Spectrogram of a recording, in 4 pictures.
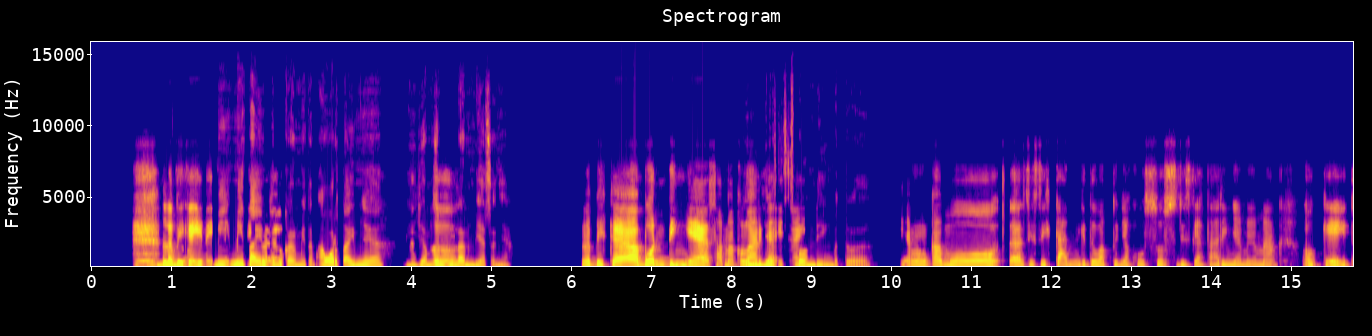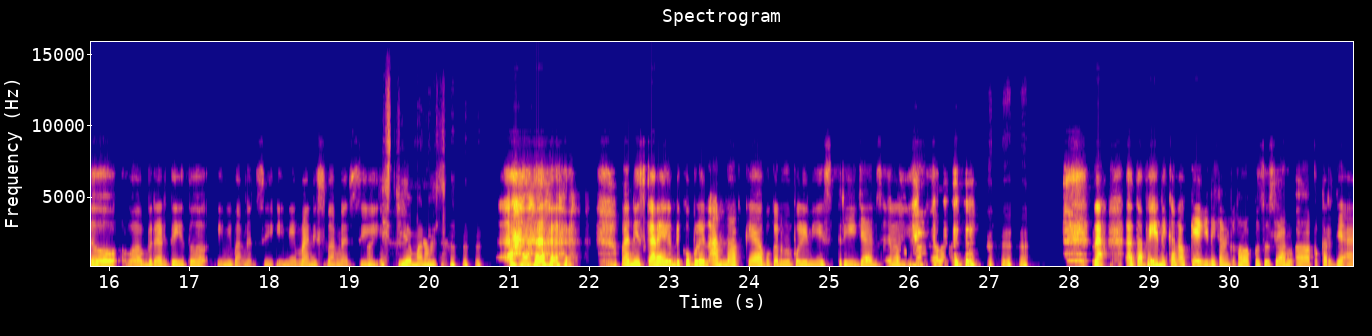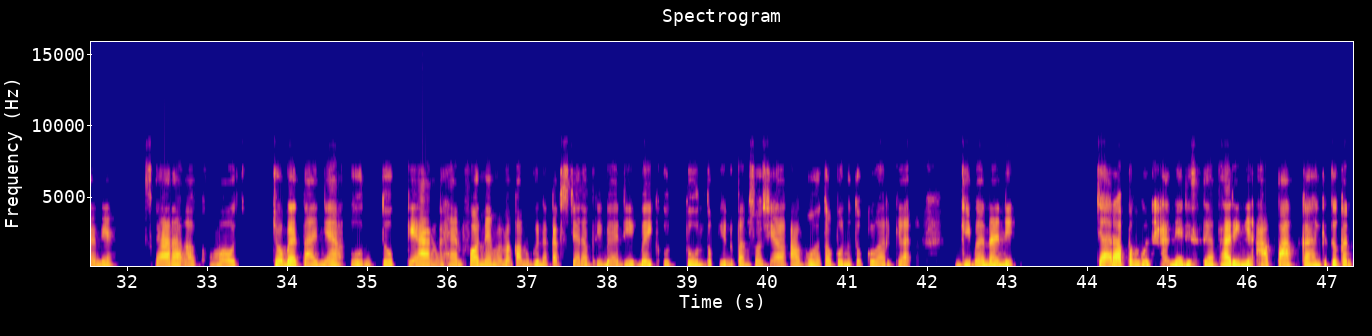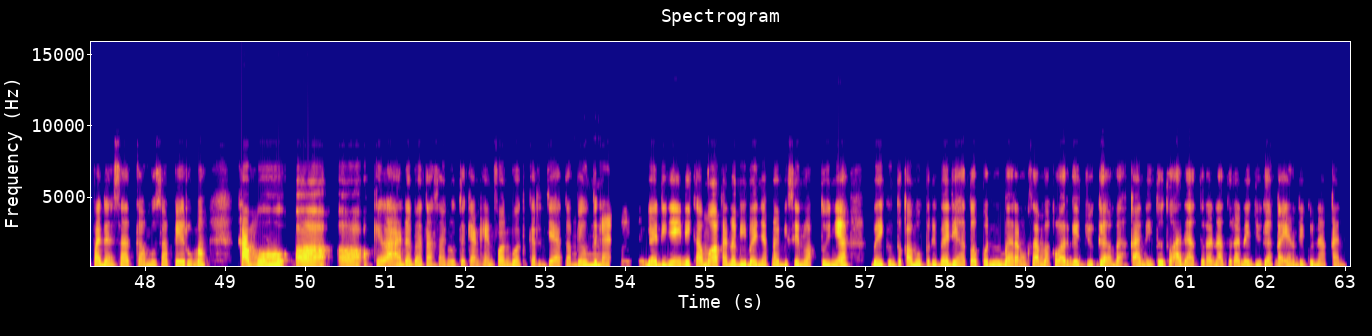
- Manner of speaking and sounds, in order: in English: "Me me time"; in English: "me time, our time-nya"; in English: "bonding"; in English: "bonding"; tapping; laughing while speaking: "Manis"; laugh; chuckle; laugh; unintelligible speech; chuckle; other background noise
- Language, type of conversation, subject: Indonesian, podcast, Bagaimana cara kamu menjaga keseimbangan antara kehidupan sehari-hari dan penggunaan gawai?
